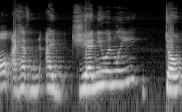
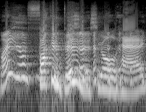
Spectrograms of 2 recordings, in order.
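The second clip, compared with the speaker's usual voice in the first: put-on louder, laughing slogan shout, spat at an old hag; mock angry yell; 7 dB louder than usual. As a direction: bark it out like a t-shirt slogan, half laughing. Repeating it as merch slogan.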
